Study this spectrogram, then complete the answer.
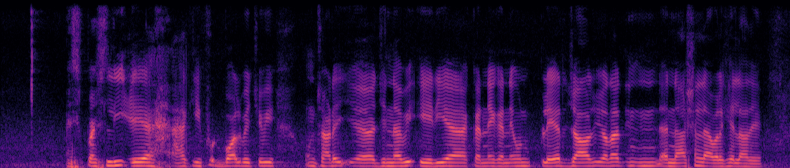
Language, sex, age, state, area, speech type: Dogri, male, 18-30, Jammu and Kashmir, rural, spontaneous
